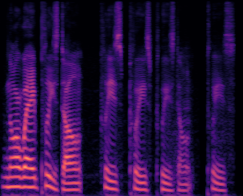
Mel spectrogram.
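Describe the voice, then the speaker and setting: Exclamatory man with lively, swooping pitch. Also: slow pace, clear, resonant tone, no room sound. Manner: exclamatory, wry, sweary. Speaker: reaction video host. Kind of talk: casual reaction commentary.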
